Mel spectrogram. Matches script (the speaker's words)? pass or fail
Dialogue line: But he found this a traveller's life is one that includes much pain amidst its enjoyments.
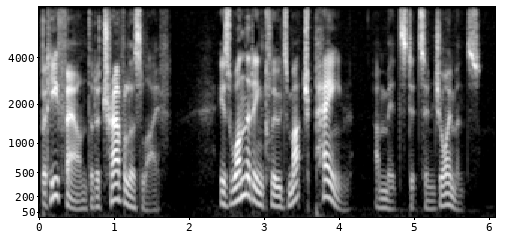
fail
